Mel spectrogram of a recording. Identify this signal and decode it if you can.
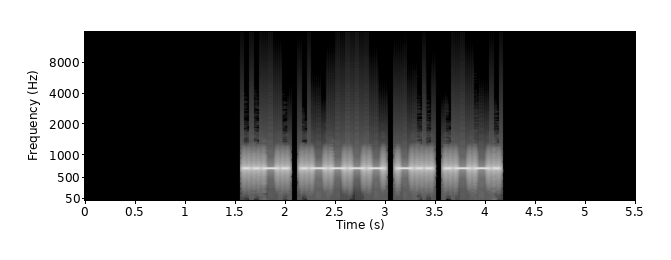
Morse code, heard as a keyed tone, about 25 wpm, 700 Hz. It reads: F1DP
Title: DXCC-100 Call Signs - 4 Characters - Repeated 2x - 25wpm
